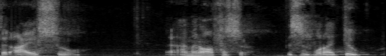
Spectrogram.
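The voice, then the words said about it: Put-on New York accent. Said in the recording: “impersonating a Kansas police officer with a New York accent.”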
